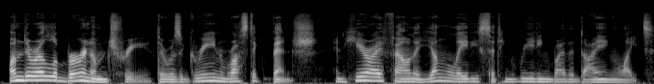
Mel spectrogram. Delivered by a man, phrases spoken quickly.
Yes: male; fast, 210 wpm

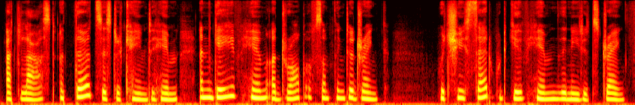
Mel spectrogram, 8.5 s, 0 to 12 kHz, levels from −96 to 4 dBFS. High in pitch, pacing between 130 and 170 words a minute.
No: high, 220 Hz; average, 185 wpm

